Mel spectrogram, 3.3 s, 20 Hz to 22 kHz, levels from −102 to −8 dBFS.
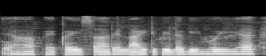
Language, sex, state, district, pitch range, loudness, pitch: Hindi, male, Jharkhand, Garhwa, 120-125 Hz, -18 LUFS, 125 Hz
